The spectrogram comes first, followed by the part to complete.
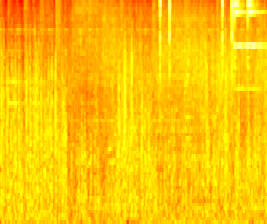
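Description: Heavy wind buffeting the camera microphone aboard a small boat under way, with the rush of water and the boat's running noise beneath it.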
